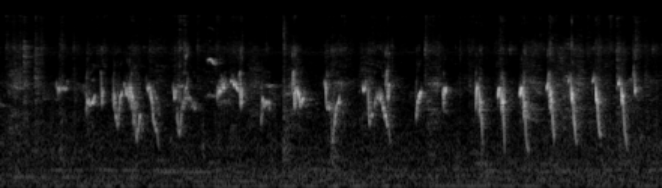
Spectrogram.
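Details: Striated grassbird lure song used to attract the species: sharp chirps, then a steady run of clear, downward-sweeping whistled notes repeated several times a second.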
